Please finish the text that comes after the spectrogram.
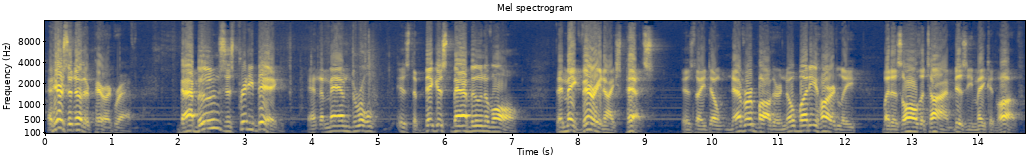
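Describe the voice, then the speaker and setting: A man's voice: mid-range voice, sing-song, a little slow, pushed and bright, heavily acted, poor audio. A man playing an earnest, mild-mannered biology teacher in an old-time radio comedy. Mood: earnest, dismayed.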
